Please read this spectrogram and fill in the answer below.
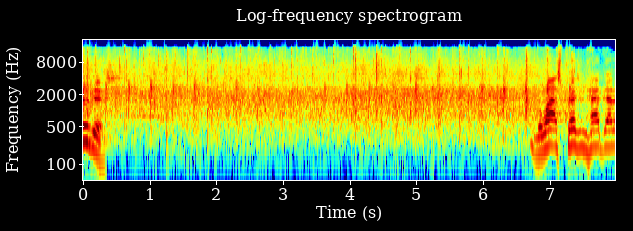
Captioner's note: applause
